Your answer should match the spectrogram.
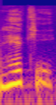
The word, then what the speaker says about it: Hickey: who would want Marilyn Hickey you know how do you spell her last name it rhymes with sticky you see folks you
